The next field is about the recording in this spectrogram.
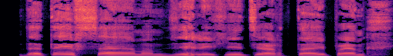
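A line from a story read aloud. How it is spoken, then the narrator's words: Giggling. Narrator (Russian): хихикнул Скрагер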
